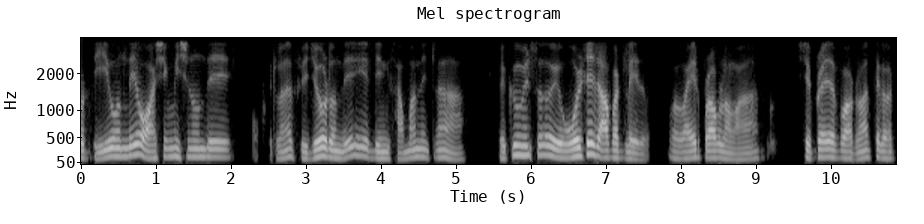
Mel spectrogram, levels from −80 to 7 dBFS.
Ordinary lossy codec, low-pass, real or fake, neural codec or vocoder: AAC, 32 kbps; 3.6 kHz; fake; codec, 16 kHz, 0.7 kbps, FocalCodec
